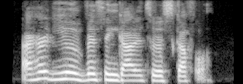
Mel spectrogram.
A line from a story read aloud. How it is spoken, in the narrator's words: she said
